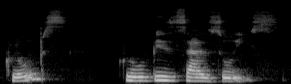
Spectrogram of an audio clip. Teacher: a word that ends in S and the next one begins with a vowel, that S becomes Z. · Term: voicing assimilation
